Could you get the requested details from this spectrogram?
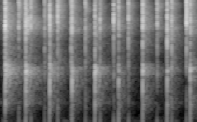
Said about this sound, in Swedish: Jag, jag vill applådera.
